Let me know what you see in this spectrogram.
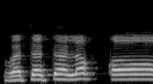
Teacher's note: قاف کو موٹا اور تھوڑا سا مد کرنی ہے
